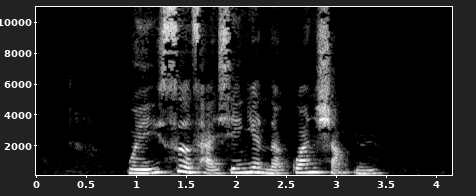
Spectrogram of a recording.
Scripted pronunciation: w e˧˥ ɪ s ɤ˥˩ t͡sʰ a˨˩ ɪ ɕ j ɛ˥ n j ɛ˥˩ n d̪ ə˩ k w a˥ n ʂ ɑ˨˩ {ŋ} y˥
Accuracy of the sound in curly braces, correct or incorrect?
correct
